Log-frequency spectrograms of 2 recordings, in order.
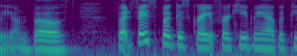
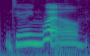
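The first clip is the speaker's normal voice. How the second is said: voice cracking; 7 semitones higher, 4 dB louder than usual. Real, not acted. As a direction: voice cracks on the words. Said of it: "My voice cracked".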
